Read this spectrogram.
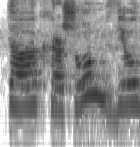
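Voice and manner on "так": normal talking voice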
